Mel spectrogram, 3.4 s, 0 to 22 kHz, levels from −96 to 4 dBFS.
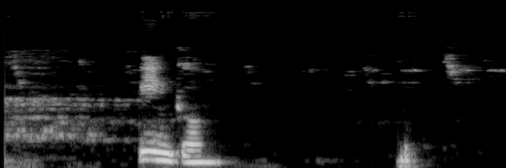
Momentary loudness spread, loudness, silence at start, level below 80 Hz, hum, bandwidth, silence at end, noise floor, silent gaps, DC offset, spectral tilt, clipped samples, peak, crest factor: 26 LU; -21 LUFS; 0.05 s; -50 dBFS; none; 5.8 kHz; 0.35 s; -68 dBFS; 1.96-2.01 s; under 0.1%; -9.5 dB/octave; under 0.1%; -6 dBFS; 20 dB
